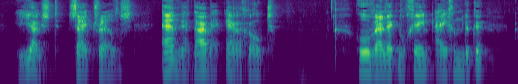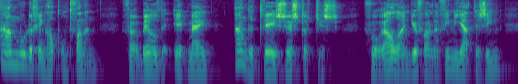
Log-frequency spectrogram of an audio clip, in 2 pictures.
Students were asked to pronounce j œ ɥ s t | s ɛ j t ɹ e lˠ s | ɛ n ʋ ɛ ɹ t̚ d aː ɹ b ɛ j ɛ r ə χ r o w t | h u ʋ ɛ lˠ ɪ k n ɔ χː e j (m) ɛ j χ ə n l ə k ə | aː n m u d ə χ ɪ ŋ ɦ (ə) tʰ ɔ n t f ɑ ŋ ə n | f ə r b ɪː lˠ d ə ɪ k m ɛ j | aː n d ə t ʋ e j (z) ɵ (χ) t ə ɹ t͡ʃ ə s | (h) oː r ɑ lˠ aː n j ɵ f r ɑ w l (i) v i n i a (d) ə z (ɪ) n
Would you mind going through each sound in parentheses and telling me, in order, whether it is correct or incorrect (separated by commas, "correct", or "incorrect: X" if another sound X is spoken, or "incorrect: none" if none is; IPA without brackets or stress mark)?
incorrect: n, incorrect: ɑ, correct, incorrect: s, incorrect: f, incorrect: a, incorrect: t, incorrect: i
